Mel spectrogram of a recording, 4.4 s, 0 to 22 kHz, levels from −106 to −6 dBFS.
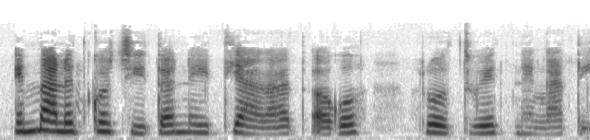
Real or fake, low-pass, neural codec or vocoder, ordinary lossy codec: fake; 19.8 kHz; vocoder, 44.1 kHz, 128 mel bands every 512 samples, BigVGAN v2; MP3, 48 kbps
